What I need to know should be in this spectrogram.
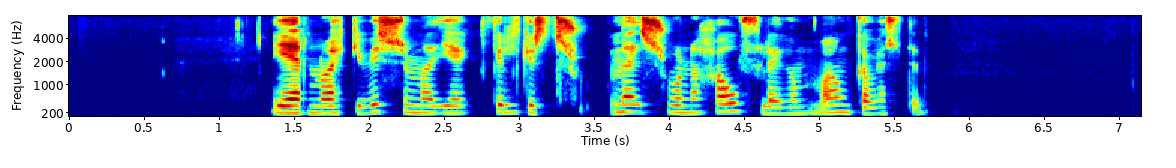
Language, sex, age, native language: Icelandic, female, 30-39, Icelandic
